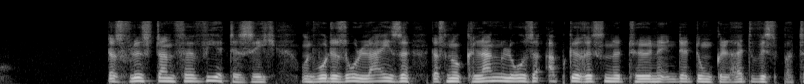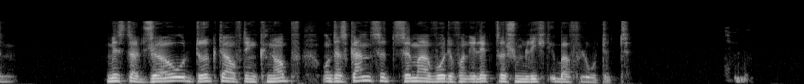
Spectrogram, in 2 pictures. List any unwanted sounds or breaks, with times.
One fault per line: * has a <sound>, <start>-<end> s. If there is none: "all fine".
* has a cough, 15.3-15.6 s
